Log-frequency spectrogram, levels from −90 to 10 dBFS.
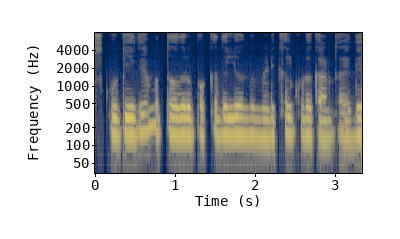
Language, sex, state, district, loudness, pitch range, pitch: Kannada, male, Karnataka, Koppal, -15 LUFS, 145-150 Hz, 150 Hz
